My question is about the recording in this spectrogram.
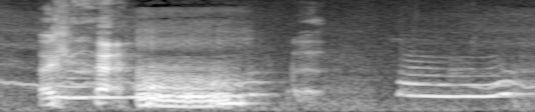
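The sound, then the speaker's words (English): A male dog gives a couple of sharp yips, then drawn-out, wavering whimpers, with a short pause before one last high whine. “Oh, he's a good boy. Are you a good baby doggy?”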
